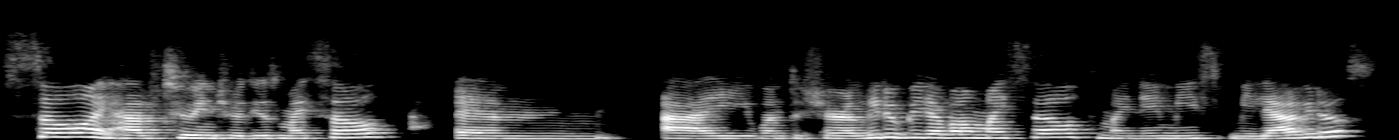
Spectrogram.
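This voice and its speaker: Woman moderating a video call. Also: fairly high pitch. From Argentina. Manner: warm formal welcome with frequent pauses and restarts. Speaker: moderator and peace educator. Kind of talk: moderating an online youth dialogue. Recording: slightly dull video call audio.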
